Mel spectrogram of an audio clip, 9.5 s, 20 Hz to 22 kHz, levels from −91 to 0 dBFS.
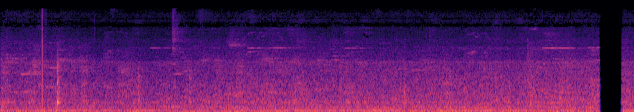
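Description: A clip of sounds suffers AAC frame loss with muting: a short run of consecutive frames went missing, and the decoder zeroed their spectrum. From 8.97 to 9.33 s the sound fades smoothly into a silent gap of about 0.34 s and back out.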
